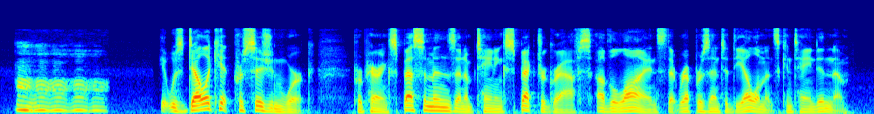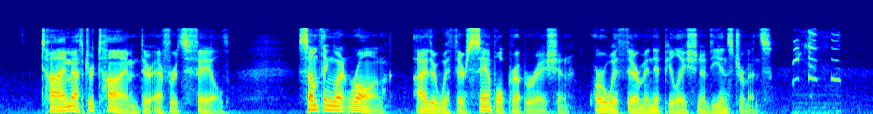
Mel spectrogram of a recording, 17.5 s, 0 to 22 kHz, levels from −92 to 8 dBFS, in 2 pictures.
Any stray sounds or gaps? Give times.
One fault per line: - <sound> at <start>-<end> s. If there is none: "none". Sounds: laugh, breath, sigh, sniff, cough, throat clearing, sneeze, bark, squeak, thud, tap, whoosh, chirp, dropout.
- laugh at 0.1-1.1 s
- squeak at 16.7-17.2 s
